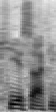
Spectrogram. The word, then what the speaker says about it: Kiyosaki: Kiasaki. I don't want to say it because I'm afraid I'm gonna say it wrong. Huh? Robert. Robert Kiyosaki.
